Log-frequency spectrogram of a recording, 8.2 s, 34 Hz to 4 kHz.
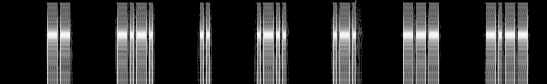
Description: Morse code, heard as a keyed tone, about 25 wpm, spaced as for 10 wpm, 550 Hz. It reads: MCILROY
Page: News Headlines in Morse Code at 10 WPM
